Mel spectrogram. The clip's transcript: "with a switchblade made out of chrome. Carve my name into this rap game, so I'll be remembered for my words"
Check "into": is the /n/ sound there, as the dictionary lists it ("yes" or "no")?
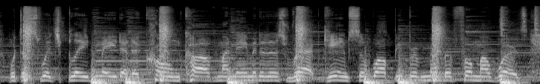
no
